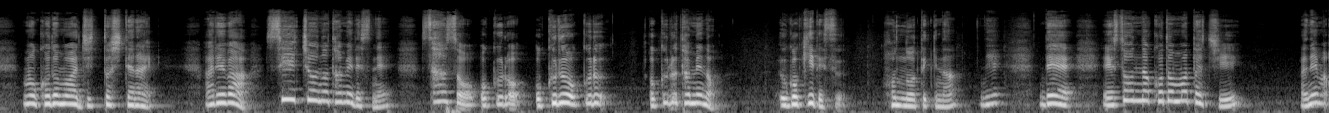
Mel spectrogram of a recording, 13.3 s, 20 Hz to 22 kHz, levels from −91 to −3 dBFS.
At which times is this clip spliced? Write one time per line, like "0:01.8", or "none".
0:09.7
